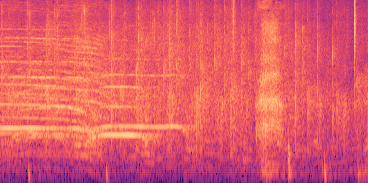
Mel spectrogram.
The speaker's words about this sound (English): And defending their title, the returning master debaters themselves, please give a round of applause for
